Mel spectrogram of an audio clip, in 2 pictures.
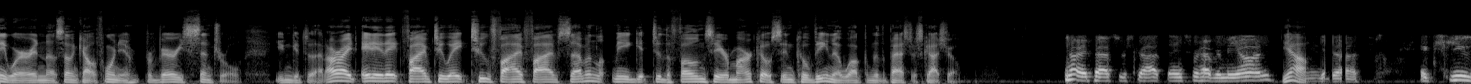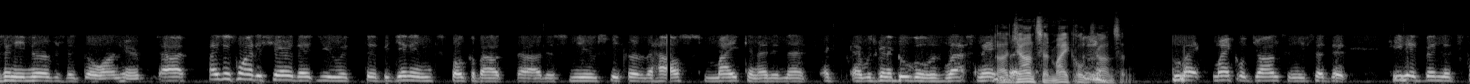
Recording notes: Listeners call in and give their opinions.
